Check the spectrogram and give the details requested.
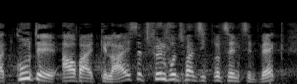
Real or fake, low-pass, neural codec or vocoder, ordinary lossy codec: real; 7.2 kHz; none; none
